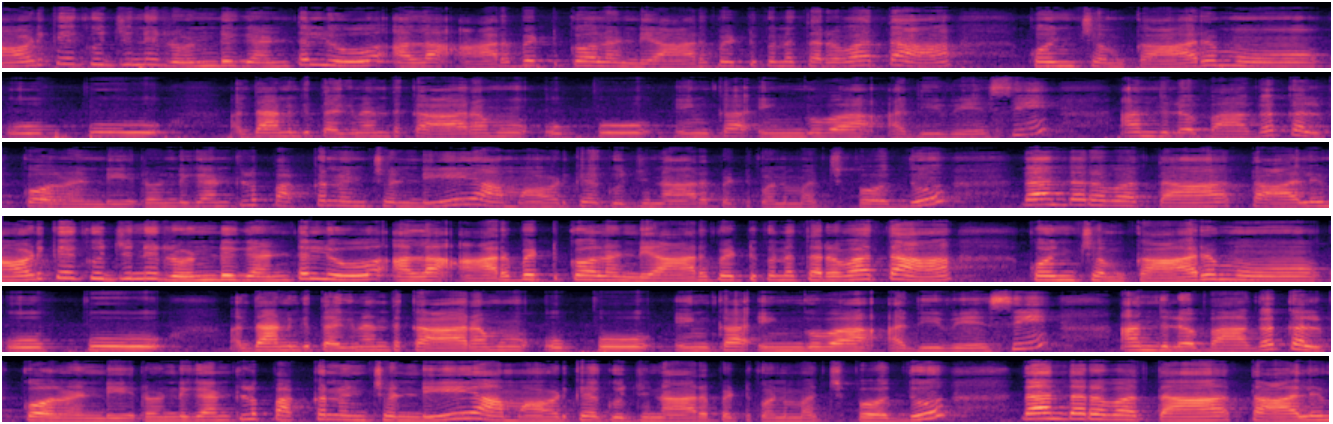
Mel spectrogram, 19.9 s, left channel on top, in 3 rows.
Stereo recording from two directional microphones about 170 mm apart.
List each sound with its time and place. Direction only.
0.0 s a woman's voice: 25° right (ahead or behind)
6.1 s a woman's voice: 10° right (ahead or behind)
